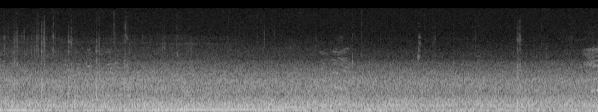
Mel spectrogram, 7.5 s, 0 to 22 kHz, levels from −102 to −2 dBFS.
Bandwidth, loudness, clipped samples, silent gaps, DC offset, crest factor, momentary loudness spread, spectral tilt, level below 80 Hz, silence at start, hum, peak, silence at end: 8 kHz; -31 LUFS; under 0.1%; none; under 0.1%; 14 dB; 4 LU; -9.5 dB/octave; -38 dBFS; 0 s; none; -16 dBFS; 0 s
